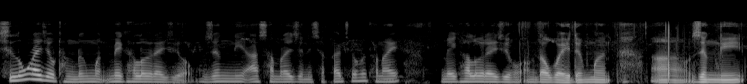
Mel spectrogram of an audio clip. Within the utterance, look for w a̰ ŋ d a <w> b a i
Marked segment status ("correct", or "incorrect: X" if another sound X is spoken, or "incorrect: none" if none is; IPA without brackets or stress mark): correct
